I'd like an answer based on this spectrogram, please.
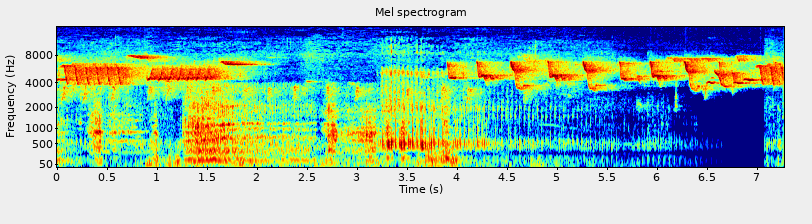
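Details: Rasping, rhythmically pulsed cheetah vocalization, loudest in the first half, fading into a background of high-pitched twittering birds and insect chirps, with a brief quiet gap near the end.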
